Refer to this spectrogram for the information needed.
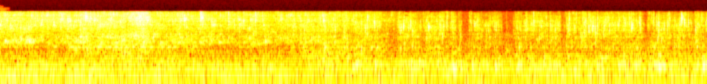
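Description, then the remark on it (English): In a movie scene, a woman's steady stream of urine splashes loudly and continuously. Partway through it turns to vomiting, rougher and more irregular, with sputtering gushes. No talking. “blah, blah, blah, blah, It, you know, it's the, it changes from the sound of pee to vomit.”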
